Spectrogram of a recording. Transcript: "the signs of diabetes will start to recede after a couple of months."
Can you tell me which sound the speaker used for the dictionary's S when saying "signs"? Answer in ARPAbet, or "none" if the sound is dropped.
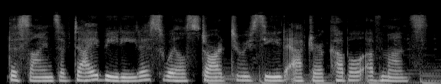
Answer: S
